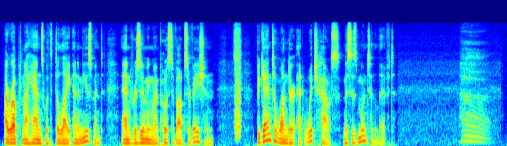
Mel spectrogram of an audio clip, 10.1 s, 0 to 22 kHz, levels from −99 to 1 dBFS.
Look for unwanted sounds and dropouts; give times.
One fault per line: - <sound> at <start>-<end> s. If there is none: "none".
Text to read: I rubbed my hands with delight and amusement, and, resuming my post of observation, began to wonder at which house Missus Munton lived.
- squeak at 4.7-4.9 s
- sigh at 9.2-9.9 s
